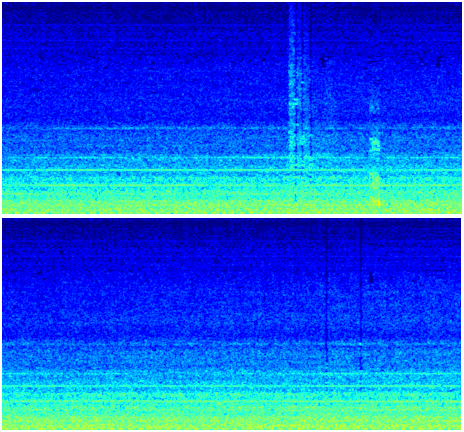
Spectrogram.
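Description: Diesel-hauled train on the move: a steady rumble with faint steady whining tones above it, and a short sharp clank about three and a half seconds in.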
